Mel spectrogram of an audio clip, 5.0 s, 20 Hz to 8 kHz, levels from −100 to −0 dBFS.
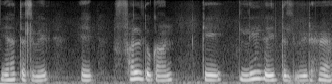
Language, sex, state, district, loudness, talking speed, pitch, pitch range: Hindi, male, Bihar, Gaya, -24 LUFS, 120 wpm, 175 Hz, 165-190 Hz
